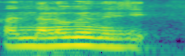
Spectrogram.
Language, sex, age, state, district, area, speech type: Tamil, male, 18-30, Tamil Nadu, Nagapattinam, rural, spontaneous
